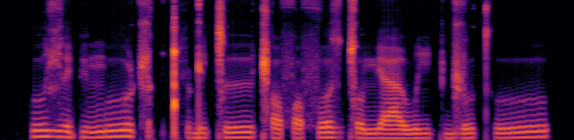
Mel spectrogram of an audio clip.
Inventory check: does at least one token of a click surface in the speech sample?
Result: yes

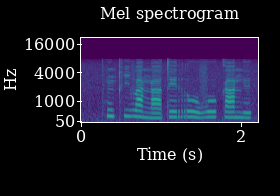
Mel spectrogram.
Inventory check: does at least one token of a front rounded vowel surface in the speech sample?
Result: no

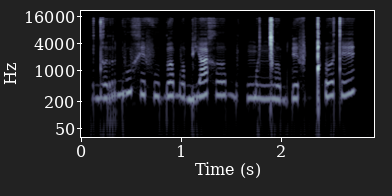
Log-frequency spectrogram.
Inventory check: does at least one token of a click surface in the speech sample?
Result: yes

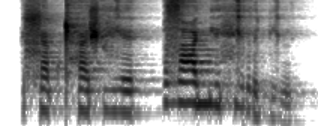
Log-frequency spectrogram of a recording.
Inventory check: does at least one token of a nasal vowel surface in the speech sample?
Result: no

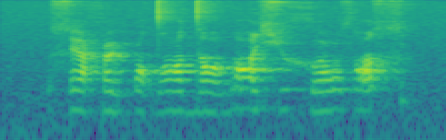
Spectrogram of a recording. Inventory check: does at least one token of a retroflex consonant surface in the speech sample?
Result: no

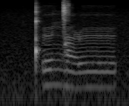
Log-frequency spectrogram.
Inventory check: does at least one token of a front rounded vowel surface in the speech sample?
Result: yes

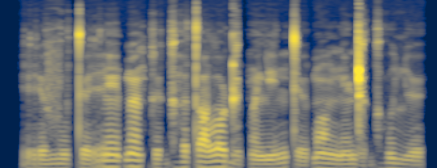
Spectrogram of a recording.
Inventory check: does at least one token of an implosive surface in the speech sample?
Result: yes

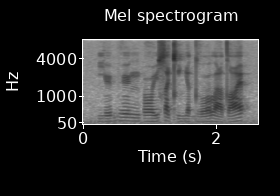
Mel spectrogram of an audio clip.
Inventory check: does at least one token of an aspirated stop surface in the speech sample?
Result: yes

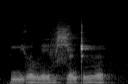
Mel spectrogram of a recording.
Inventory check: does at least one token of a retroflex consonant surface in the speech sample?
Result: yes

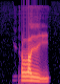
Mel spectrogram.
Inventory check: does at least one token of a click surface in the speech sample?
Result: no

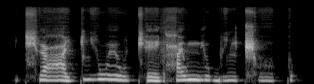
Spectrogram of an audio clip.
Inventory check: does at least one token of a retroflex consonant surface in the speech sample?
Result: yes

